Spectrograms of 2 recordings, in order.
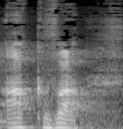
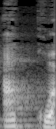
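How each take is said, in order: First: The qu is pronounced like kv. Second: The qu is pronounced like kw. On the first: This is how it is said today. The speaker calls it wrong. "nu putea fi quam, quam și aqua, cum zicem azi" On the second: This is how it was said in ancient times. The speaker calls it right. "ci quam, quam și aqua"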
